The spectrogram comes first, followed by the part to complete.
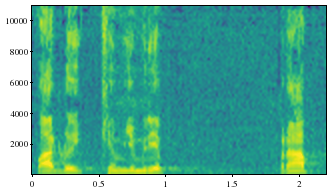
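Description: A man speaking in short phrases, with a pause of about a second between them.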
